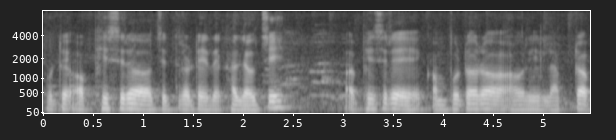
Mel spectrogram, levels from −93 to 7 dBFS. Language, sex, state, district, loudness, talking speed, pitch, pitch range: Odia, male, Odisha, Malkangiri, -17 LUFS, 130 wpm, 100 Hz, 95-110 Hz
